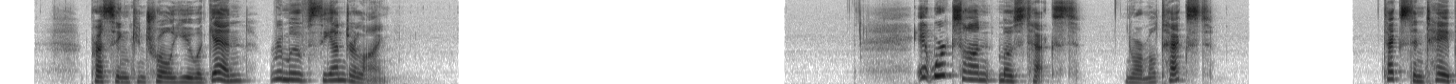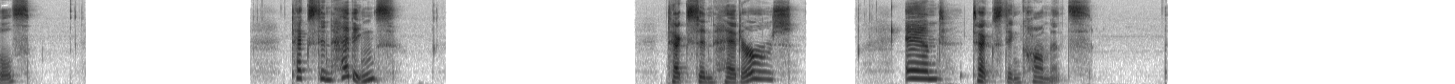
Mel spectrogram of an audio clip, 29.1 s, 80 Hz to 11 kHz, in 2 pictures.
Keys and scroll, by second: 0.0-2.4 typing, 6.6 ctrl+u, 10.1 ctrl+u, 14.1 ctrl+u, 18.3 ctrl+u, 22.5 ctrl+u, 27.5 ctrl+u.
